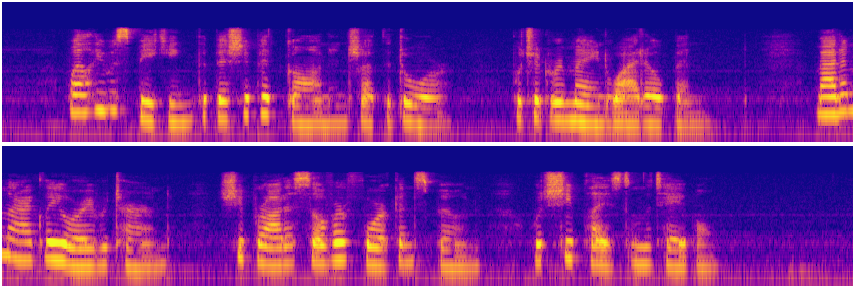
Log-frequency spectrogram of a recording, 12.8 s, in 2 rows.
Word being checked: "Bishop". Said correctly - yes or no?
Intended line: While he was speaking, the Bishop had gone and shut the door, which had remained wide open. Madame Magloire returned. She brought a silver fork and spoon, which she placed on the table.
yes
